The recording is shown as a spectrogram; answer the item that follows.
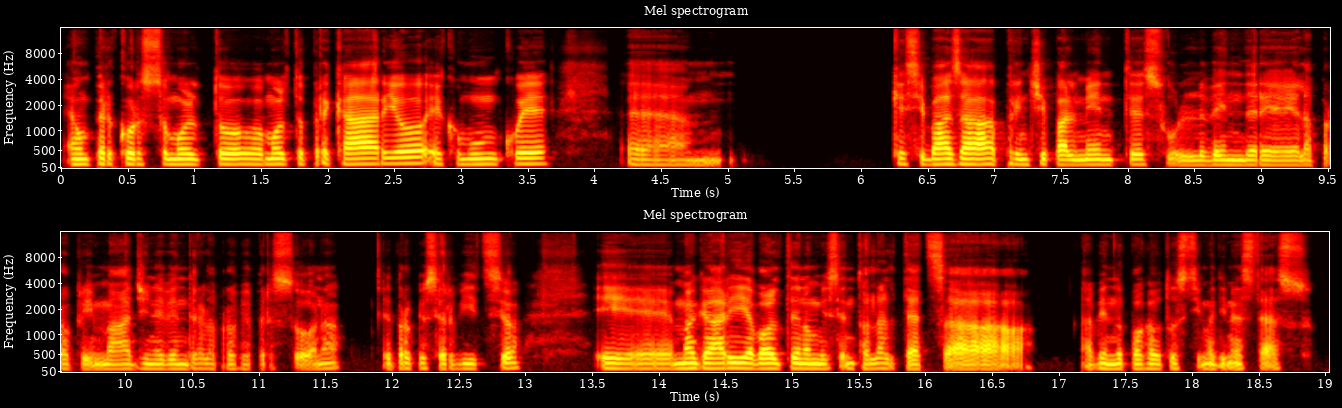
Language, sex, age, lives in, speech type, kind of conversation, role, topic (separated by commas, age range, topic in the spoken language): Italian, male, 20-24, Italy, conversation, advice, user, Come posso chiarire il mio percorso di carriera e prendere decisioni professionali più consapevoli?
